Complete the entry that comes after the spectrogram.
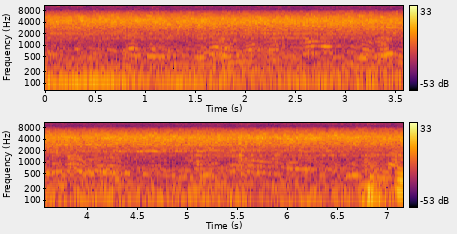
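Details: A large flock of sparrows gathered on power lines and in a bakul tree at Bakultala, Bhangura, Pabna, as happens every afternoon after Asr, chirps in a dense, hissing wash of countless overlapping high chirps; a man speaks briefly, traffic hums underneath.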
